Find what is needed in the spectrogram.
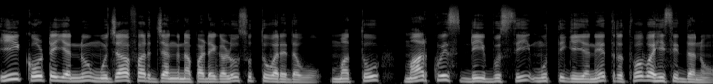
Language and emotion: Kannada, neutral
